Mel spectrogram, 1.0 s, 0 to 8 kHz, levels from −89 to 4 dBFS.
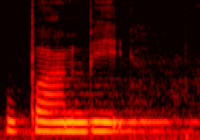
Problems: low volume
